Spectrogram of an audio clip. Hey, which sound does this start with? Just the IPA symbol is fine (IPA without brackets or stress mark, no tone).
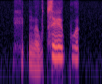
h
